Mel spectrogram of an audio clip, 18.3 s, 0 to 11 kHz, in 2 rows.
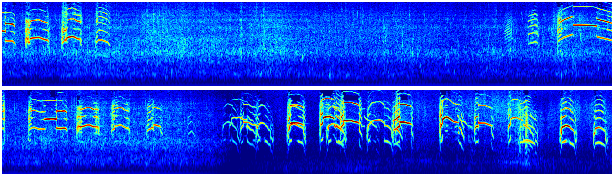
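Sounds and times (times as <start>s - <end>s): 
mew gull high mewing calls on the West Coast of the USA: 0.0s - 1.6s, 7.5s - 18.2s.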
